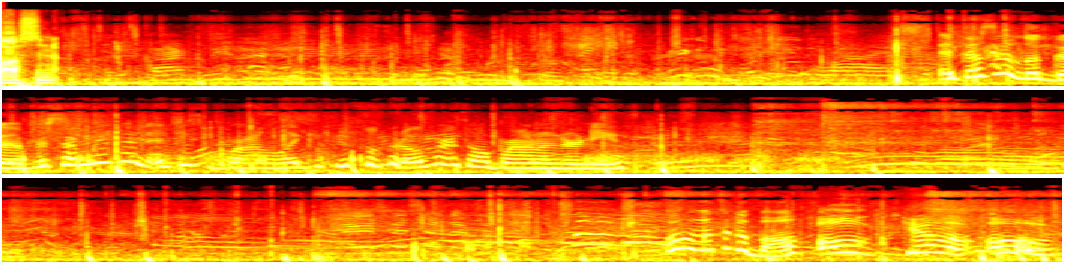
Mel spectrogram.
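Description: A ball is kicked with dull thuds.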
